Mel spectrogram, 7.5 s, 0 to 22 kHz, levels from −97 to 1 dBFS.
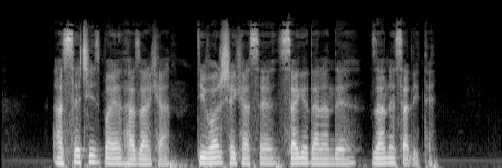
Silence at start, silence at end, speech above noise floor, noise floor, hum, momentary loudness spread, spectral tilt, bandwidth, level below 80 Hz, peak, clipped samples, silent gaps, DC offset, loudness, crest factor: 0.8 s; 1 s; 48 dB; -64 dBFS; none; 13 LU; -5 dB/octave; 12.5 kHz; -38 dBFS; 0 dBFS; under 0.1%; none; under 0.1%; -17 LUFS; 18 dB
